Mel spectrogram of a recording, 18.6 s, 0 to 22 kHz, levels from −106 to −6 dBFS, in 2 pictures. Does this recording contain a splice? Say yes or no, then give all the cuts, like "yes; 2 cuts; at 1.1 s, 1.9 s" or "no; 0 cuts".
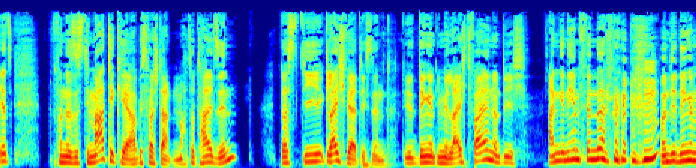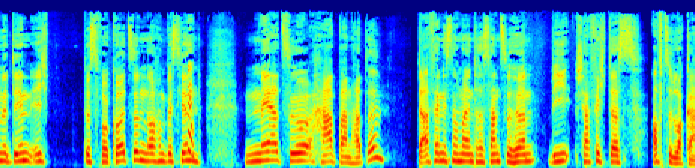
no; 0 cuts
